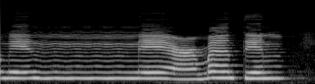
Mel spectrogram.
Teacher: Nun mati bertemu dengan nun, cara bacanya langsung masuk ke nun yang kedua. Min disertai dengung 2 ketuk.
